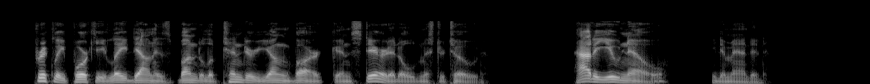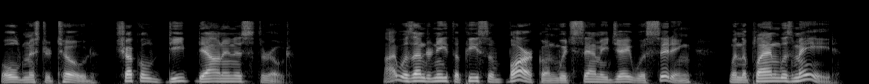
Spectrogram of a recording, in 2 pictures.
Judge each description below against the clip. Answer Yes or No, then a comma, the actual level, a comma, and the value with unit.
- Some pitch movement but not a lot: No, wide, 8.3 semitones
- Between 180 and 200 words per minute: No, average, 170 wpm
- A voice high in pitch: No, low, 105 Hz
